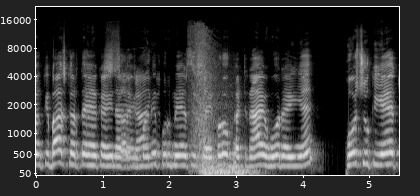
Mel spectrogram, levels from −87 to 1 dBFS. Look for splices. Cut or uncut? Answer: cut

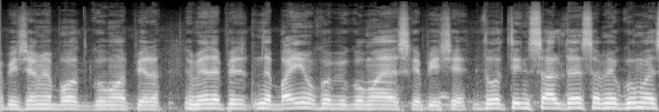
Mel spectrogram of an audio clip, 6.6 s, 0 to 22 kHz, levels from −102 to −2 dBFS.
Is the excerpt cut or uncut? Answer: cut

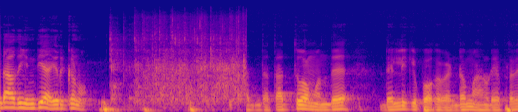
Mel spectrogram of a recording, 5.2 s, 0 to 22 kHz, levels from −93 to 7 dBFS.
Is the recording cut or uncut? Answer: cut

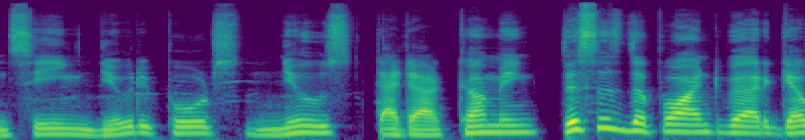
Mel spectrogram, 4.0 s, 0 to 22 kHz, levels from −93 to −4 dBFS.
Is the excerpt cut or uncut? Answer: cut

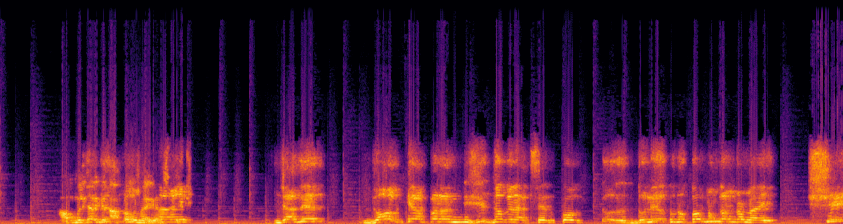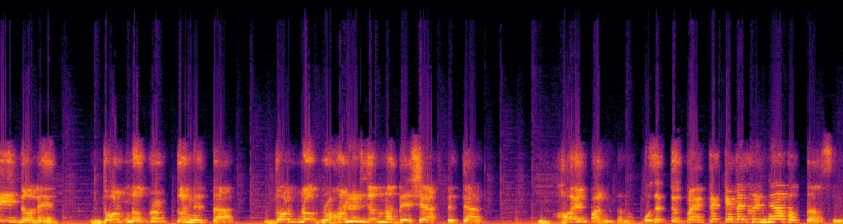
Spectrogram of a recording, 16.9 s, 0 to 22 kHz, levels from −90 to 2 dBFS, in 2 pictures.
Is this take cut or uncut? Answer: cut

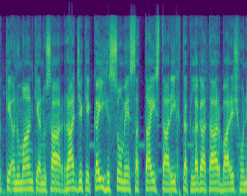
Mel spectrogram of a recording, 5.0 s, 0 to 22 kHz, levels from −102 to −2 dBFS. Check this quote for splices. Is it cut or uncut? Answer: uncut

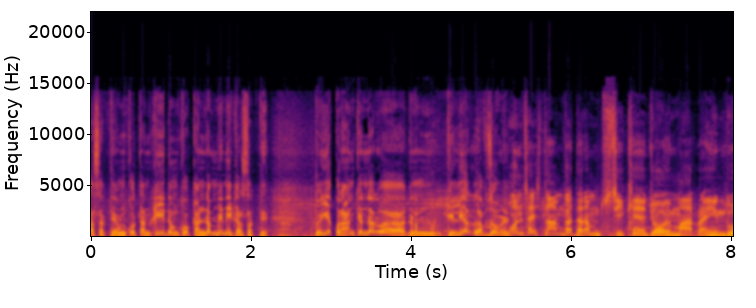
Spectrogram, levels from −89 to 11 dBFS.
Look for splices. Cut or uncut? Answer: uncut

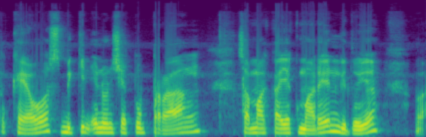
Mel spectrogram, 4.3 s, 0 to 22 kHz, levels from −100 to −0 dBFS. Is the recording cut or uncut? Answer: uncut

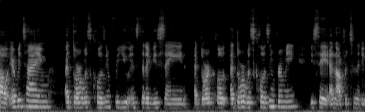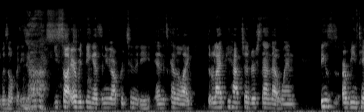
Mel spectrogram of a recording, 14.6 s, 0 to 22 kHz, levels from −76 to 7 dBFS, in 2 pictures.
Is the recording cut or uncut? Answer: uncut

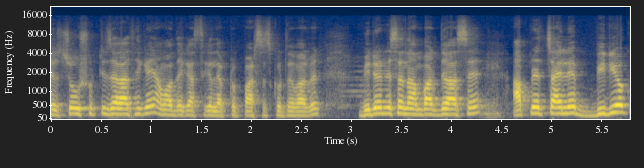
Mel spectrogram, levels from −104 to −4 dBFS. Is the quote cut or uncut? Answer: uncut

